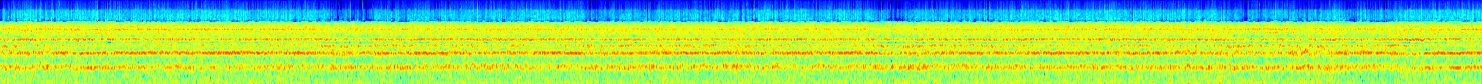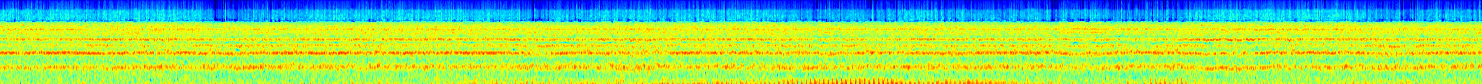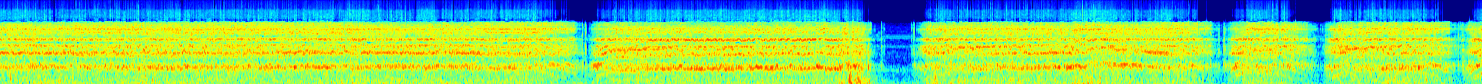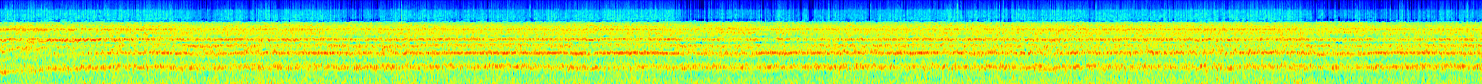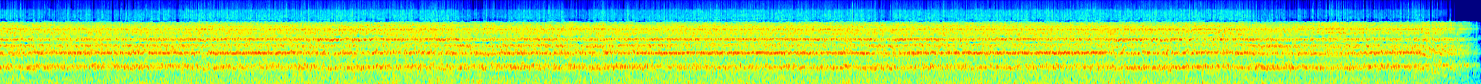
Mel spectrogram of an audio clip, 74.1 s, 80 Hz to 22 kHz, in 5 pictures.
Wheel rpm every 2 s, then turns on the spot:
230, 230, 230, 230, 230, 230, 220, 230, 230, 230, 220, 230, 230, 220, 230, 220, 230, 170, 190, 120, 200, 110, 160, 230, 230, 230, 230, 230, 230, 230, 230, 230, 220, 230, 230, 220, 190.
none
